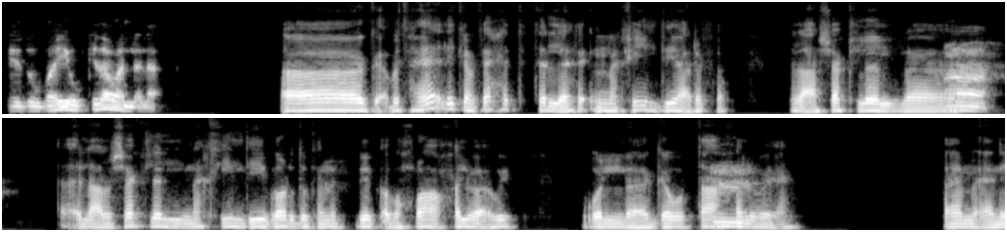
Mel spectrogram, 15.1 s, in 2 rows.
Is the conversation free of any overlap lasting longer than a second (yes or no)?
yes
